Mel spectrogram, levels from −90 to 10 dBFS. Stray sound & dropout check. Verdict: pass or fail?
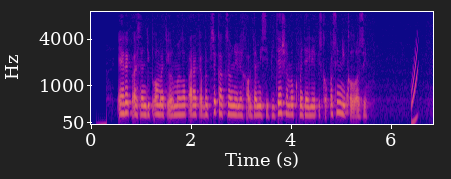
fail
